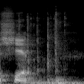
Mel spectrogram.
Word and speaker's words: ship: Uh not not the animal, but the sheep on the on the I mean big boat. That is not a sheep. It's a ship.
